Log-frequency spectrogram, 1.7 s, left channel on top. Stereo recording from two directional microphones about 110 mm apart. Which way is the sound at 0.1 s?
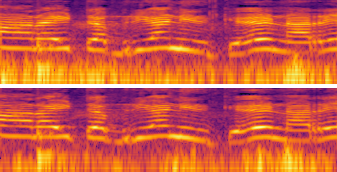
35° right (ahead or behind).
